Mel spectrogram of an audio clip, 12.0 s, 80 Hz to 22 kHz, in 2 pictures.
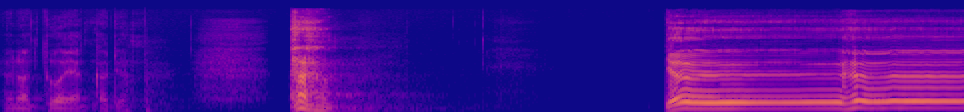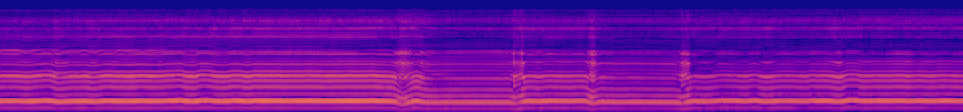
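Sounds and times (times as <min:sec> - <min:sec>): man chanting into microphone: 0:04.2 - 0:12.0.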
